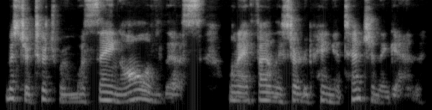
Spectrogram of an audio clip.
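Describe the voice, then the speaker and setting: A woman reading a children's novel aloud in a deliberate, expressive storytelling style with weighted pauses. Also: fairly low pitch, creaky, husky. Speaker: teacher reading a book aloud.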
